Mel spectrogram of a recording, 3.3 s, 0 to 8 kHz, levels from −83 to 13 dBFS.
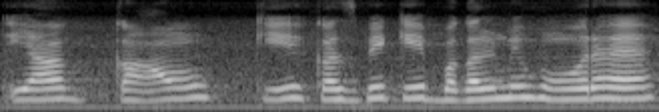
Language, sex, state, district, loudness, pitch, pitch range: Hindi, female, Chhattisgarh, Raipur, -16 LUFS, 255 Hz, 240-270 Hz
